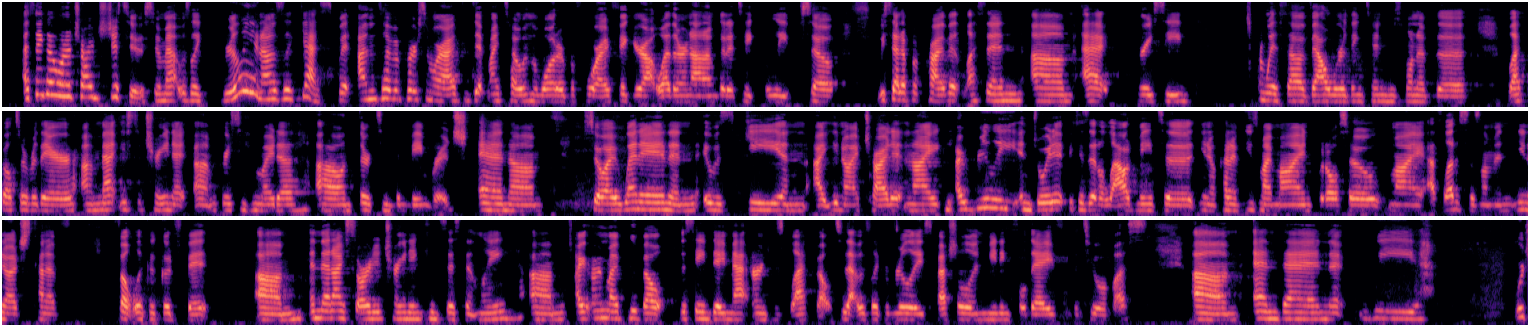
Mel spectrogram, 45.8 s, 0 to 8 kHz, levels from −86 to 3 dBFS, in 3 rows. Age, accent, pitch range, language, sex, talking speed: 20-39, American, 175-205 Hz, English, female, 230 wpm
